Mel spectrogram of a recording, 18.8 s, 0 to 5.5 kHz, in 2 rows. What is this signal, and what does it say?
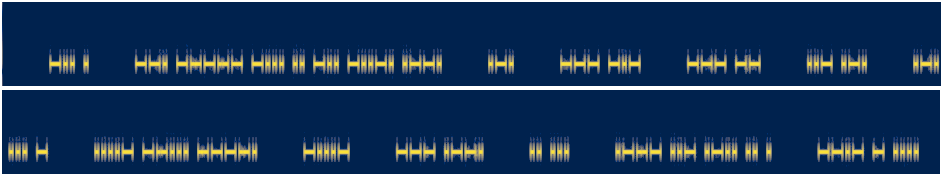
Morse code, heard as a keyed tone, about 36 wpm, 700 Hz. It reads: DE G0BID/P R OK OM UR RST 479 <BT> OP IS JULIE QTH
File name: UK MASTER QSOs TRAINING / 35WPM / UK MASTER QSOs 0031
